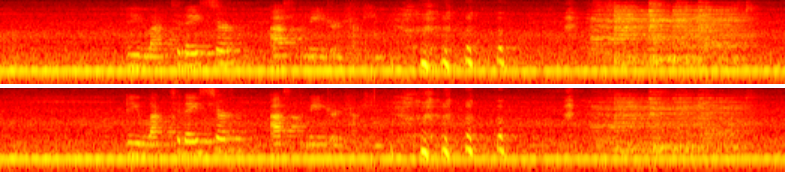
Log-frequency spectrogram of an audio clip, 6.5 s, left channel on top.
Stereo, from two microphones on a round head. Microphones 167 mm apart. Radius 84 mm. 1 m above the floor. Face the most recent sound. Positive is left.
turn(degrees=35)  # may be behind; listen again after turning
